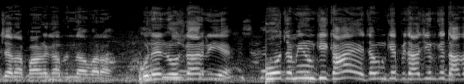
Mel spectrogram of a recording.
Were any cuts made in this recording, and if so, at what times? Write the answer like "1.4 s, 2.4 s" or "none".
2.7 s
